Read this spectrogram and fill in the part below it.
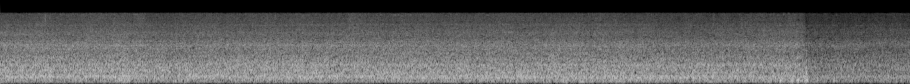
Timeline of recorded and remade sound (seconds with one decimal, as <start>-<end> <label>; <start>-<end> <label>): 0.0-0.7 recorded; 0.7-4.7 remade; 4.7-5.7 recorded; 5.7-9.1 remade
